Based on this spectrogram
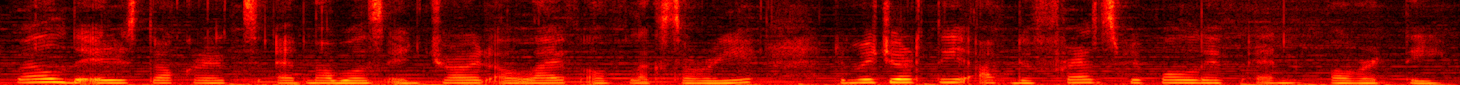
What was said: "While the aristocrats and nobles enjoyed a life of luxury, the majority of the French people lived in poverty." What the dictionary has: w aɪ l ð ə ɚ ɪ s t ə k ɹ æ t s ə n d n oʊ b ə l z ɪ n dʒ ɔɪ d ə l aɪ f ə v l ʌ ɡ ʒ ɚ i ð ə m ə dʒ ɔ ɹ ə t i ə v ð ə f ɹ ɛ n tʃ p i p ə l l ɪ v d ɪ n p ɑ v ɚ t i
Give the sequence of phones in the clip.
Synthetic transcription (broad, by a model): w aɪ l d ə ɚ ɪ s t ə k ɹ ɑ t s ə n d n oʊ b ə l s ɪ n dʒ ɔɪ d ə l aɪ f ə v l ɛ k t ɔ i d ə m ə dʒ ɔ ɹ t i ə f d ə f ɹ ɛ n s p i p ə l l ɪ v ɪ n p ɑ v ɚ t i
